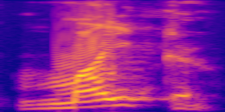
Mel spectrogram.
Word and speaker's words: mike: MIKE, माइक।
